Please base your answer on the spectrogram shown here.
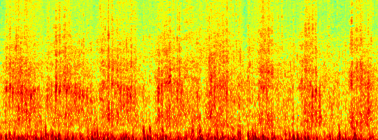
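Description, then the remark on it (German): Several horses clip-clop past, a steady stream of overlapping hoof beats on a hard surface, loud and continuous with no voices over them. “Die Pferde hatten Vorfahrt, jetzt können wir hier weitergehen, wieder über die Sandbahn hier.”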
